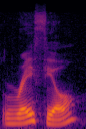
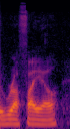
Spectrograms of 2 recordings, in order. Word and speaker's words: Raphael: so my dad's name first of all is rayfield as he pronounces it some people say raphael but you know there's three archangels in scripture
